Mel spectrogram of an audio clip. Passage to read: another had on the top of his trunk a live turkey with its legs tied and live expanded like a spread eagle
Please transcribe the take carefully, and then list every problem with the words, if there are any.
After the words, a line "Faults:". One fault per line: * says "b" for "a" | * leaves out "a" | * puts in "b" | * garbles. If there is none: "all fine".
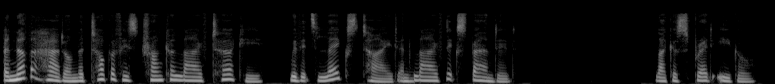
another had on the top of his trunk a live turkey with its legs tied and live expanded like a spread eagle
Faults:
all fine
